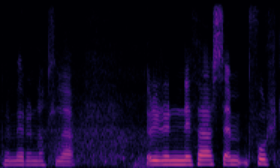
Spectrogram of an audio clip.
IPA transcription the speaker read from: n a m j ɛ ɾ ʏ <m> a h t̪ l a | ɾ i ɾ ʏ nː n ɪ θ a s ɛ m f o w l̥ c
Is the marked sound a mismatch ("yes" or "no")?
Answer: yes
